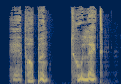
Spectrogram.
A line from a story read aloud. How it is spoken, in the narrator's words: whispered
